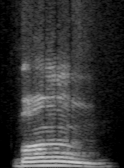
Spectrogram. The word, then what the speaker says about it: bone: The rule says the first one is long, second one is silent. Who knows this word? Bone. Bone. Look at that long O.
